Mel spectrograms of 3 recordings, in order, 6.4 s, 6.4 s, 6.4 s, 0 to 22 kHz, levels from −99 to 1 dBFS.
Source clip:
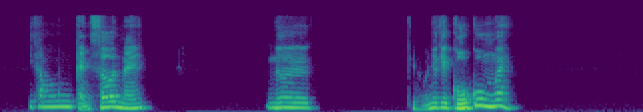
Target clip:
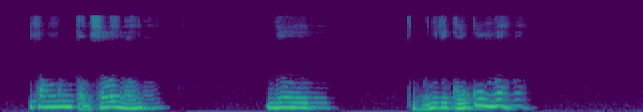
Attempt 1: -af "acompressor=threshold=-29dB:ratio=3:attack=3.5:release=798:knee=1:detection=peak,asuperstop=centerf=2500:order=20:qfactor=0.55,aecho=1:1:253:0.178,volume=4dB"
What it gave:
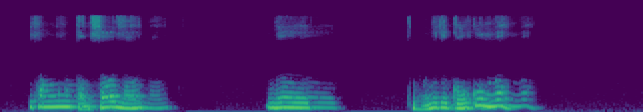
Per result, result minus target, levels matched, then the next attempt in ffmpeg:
echo 69 ms late; downward compressor: peak gain reduction −5.5 dB
-af "acompressor=threshold=-29dB:ratio=3:attack=3.5:release=798:knee=1:detection=peak,asuperstop=centerf=2500:order=20:qfactor=0.55,aecho=1:1:184:0.178,volume=4dB"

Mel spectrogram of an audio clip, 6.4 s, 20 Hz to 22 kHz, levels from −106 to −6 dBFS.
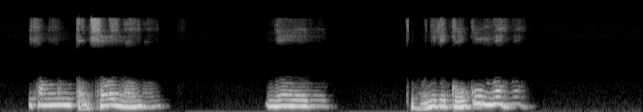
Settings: downward compressor: peak gain reduction −5.5 dB
-af "acompressor=threshold=-37dB:ratio=3:attack=3.5:release=798:knee=1:detection=peak,asuperstop=centerf=2500:order=20:qfactor=0.55,aecho=1:1:184:0.178,volume=4dB"

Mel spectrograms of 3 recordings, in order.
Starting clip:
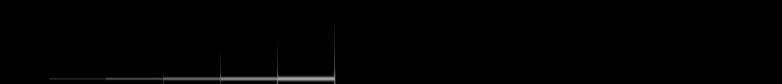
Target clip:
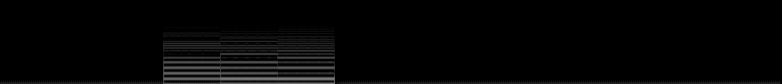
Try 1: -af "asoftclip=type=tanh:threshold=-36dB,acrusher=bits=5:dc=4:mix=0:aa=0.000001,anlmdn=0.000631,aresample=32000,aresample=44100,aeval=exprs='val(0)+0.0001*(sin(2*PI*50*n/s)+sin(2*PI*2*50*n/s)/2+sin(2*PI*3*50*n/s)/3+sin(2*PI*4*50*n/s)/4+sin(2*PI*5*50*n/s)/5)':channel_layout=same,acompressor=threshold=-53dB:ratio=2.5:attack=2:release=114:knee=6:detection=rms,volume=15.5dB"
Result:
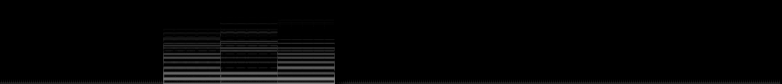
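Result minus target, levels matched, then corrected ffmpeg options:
soft clipping: distortion −5 dB
-af "asoftclip=type=tanh:threshold=-46dB,acrusher=bits=5:dc=4:mix=0:aa=0.000001,anlmdn=0.000631,aresample=32000,aresample=44100,aeval=exprs='val(0)+0.0001*(sin(2*PI*50*n/s)+sin(2*PI*2*50*n/s)/2+sin(2*PI*3*50*n/s)/3+sin(2*PI*4*50*n/s)/4+sin(2*PI*5*50*n/s)/5)':channel_layout=same,acompressor=threshold=-53dB:ratio=2.5:attack=2:release=114:knee=6:detection=rms,volume=15.5dB"

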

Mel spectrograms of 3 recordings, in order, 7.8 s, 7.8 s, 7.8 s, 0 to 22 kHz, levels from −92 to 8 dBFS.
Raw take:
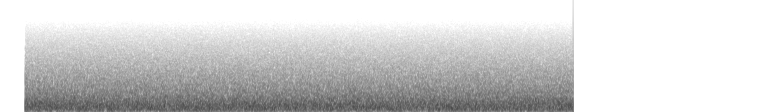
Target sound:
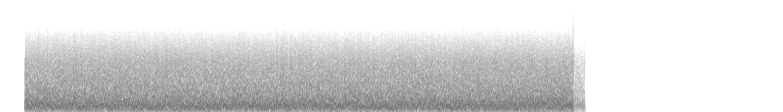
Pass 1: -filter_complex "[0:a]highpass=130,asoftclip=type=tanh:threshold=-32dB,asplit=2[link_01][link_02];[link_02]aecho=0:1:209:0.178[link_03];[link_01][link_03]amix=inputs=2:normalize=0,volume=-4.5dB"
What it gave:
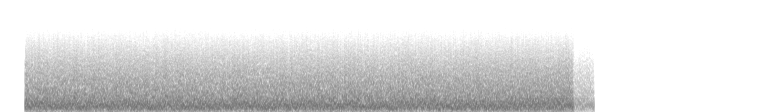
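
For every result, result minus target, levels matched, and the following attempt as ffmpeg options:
echo 94 ms late; 2,000 Hz band −4.5 dB
-filter_complex "[0:a]highpass=130,asoftclip=type=tanh:threshold=-32dB,asplit=2[link_01][link_02];[link_02]aecho=0:1:115:0.178[link_03];[link_01][link_03]amix=inputs=2:normalize=0,volume=-4.5dB"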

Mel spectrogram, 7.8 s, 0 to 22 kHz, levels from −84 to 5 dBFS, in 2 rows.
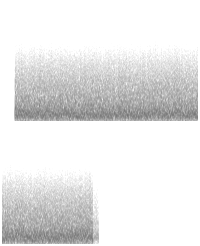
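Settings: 2,000 Hz band −4.5 dB
-filter_complex "[0:a]highpass=130,equalizer=frequency=2200:width_type=o:width=1.4:gain=9.5,asoftclip=type=tanh:threshold=-32dB,asplit=2[link_01][link_02];[link_02]aecho=0:1:115:0.178[link_03];[link_01][link_03]amix=inputs=2:normalize=0,volume=-4.5dB"

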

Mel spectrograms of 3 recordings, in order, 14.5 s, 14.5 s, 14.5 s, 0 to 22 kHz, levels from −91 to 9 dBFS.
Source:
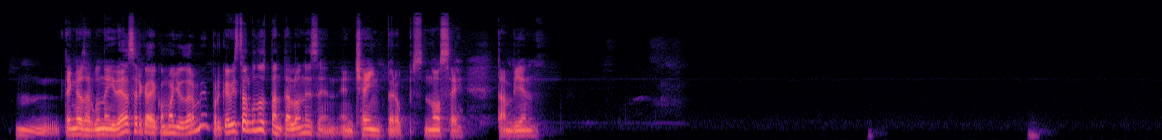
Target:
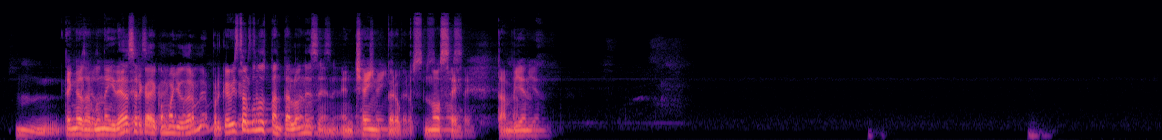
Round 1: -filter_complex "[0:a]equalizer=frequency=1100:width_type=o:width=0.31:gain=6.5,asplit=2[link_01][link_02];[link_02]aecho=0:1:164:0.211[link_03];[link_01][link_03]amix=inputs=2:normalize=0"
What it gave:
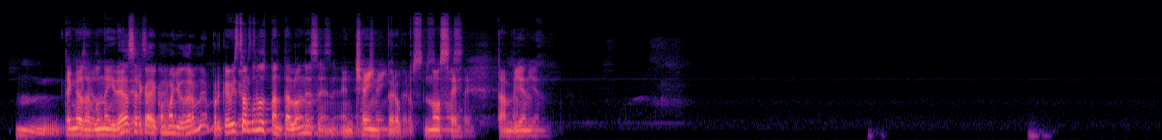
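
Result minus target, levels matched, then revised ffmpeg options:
1,000 Hz band +4.5 dB
-filter_complex "[0:a]equalizer=frequency=1100:width_type=o:width=0.31:gain=-4.5,asplit=2[link_01][link_02];[link_02]aecho=0:1:164:0.211[link_03];[link_01][link_03]amix=inputs=2:normalize=0"

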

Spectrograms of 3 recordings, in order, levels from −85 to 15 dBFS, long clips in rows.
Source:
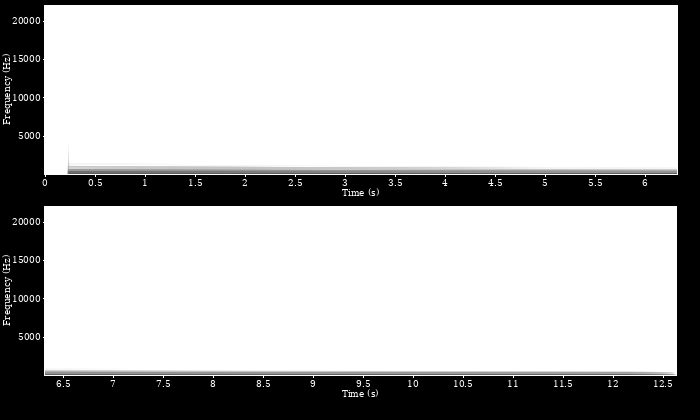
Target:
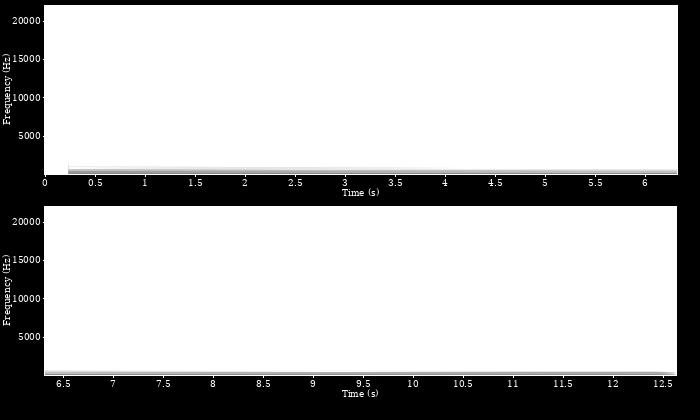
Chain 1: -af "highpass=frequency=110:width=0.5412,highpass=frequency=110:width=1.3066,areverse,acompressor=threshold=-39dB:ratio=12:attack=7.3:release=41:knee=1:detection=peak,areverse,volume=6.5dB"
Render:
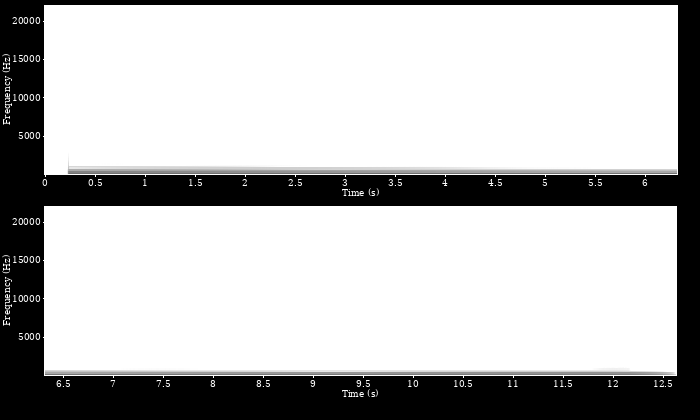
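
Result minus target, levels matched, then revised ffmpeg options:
downward compressor: peak gain reduction −9 dB
-af "highpass=frequency=110:width=0.5412,highpass=frequency=110:width=1.3066,areverse,acompressor=threshold=-49dB:ratio=12:attack=7.3:release=41:knee=1:detection=peak,areverse,volume=6.5dB"

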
